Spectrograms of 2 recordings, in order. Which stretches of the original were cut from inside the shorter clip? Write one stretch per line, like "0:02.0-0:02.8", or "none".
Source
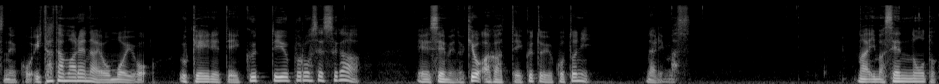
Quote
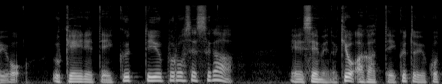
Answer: none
